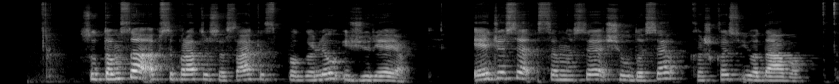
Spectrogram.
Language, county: Lithuanian, Vilnius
